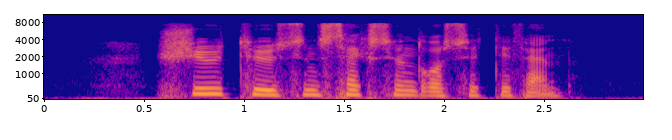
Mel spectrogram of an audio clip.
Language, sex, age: Norwegian, female, 42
